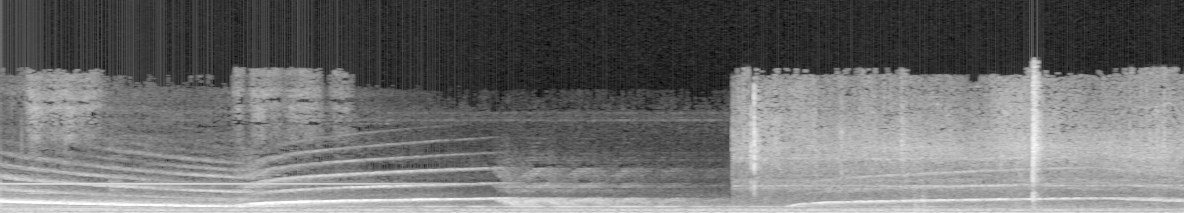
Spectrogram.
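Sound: ambulance siren wailing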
